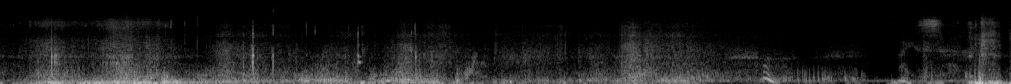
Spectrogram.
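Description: Wind buffeting an action camera's microphone during a downhill ski run, with skis sliding over snow, rising and falling through the turns. Near the end, a loud knock as a hand touches the camera.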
